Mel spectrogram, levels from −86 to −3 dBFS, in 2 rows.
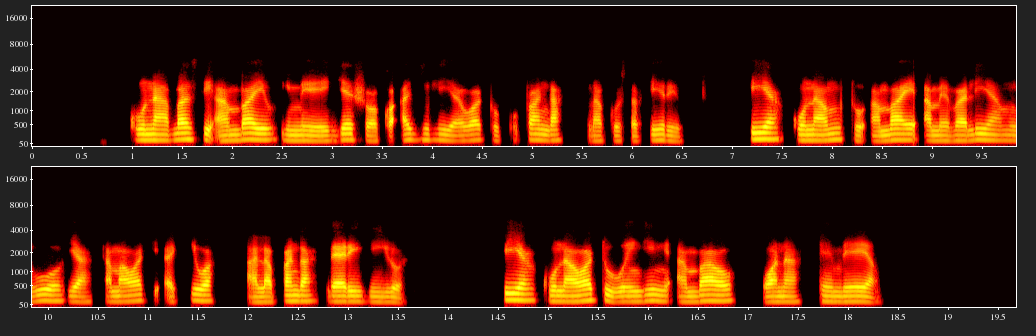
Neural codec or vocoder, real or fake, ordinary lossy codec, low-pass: codec, 24 kHz, 0.9 kbps, WavTokenizer, large speech release; fake; Opus, 24 kbps; 5.4 kHz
